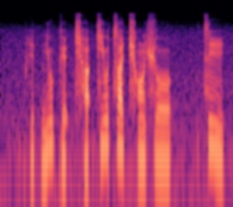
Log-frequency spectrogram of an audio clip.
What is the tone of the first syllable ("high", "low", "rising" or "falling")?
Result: low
